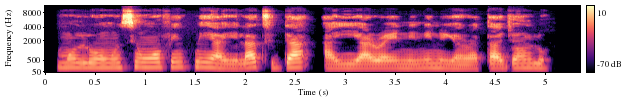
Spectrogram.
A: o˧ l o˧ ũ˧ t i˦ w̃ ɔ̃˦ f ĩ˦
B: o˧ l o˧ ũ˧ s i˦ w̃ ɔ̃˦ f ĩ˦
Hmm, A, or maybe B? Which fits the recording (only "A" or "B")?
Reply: B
